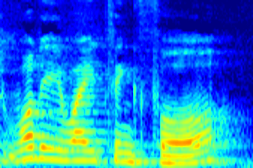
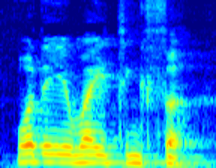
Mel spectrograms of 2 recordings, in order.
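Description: First: The final 'for' is full, like 'four'. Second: The final 'for' is reduced to a weak form. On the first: The speaker calls it right. "For will be pronounced like the number four" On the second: The speaker calls it wrong. "rather than with the weak form for. So we can't say"

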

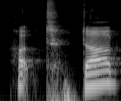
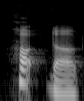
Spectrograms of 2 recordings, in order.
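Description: First: The t in hot is fully released. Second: A glottal stop replaces the t in hot.

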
